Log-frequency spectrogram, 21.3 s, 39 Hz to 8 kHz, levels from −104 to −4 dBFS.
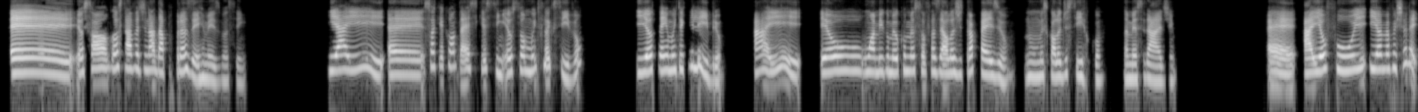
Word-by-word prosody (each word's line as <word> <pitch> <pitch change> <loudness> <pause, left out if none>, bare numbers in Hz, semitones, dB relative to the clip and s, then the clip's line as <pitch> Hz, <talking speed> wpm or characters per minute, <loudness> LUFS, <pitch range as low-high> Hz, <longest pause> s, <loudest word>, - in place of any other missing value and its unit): É, 250 -3 +7
eu - - 0
só 160 -6 +2
gostava 310 - 0
de 295 0 -11
nadar 265 -3 +2
por 265 - -30
prazer 250 -8 -1
mesmo 180 -2 -6
assim. 170 -2 -16 1.2
E 280 +1 0
aí, 290 -3 0
eh, 230 0 0
só 335 -1 -4
que - - -9
acontece 330 - -3
que, - - -11
assim, 235 - -7
eu 250 +2 -1
sou 280 +1 -3
muito 275 +3 -5
flexível 195 - -4 0.8
e 255 +1 -2
eu 270 +1 +7
tenho 285 0 0
muito 290 +2 -2
equilíbrio. 300 - -2 0.5
Aí, 165 - 0 0.3
eu 260 +1 +3 0.5
um 270 +1 -1
amigo 265 +1 -1
meu 250 0 0
começou 275 - -4
a - - -14
fazer 265 0 -3
aulas 255 -1 +2
de 235 - -8
trapézio, 230 - 0 0.2
em 210 - -7
uma 210 0 -3
escola 210 -1 -1
de 240 +3 -7
circo, 190 -4 -7 0.3
na 190 - -4
minha 190 0 -1
cidade. 180 -3 -3 1.4
É, 125 -3 +2
aí 125 - +6
eu 285 +3 +6
fui 295 +3 -1
e 305 -1 0
eu 300 - +4
me 300 - -3
apaixonei. 320 +6 -2
255 Hz, 150 wpm, -23 LUFS, 195-285 Hz, 1.4 s, É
